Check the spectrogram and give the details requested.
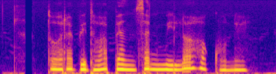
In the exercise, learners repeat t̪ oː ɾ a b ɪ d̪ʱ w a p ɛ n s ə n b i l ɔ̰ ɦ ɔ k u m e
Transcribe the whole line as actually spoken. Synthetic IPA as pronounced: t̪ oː ɾ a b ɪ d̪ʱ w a p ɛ n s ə n m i l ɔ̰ ɦ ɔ k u n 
